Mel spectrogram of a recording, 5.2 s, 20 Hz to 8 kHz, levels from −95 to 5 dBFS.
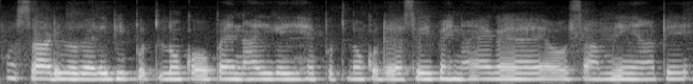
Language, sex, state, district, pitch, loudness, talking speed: Hindi, female, Bihar, West Champaran, 210 Hz, -14 LUFS, 240 wpm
